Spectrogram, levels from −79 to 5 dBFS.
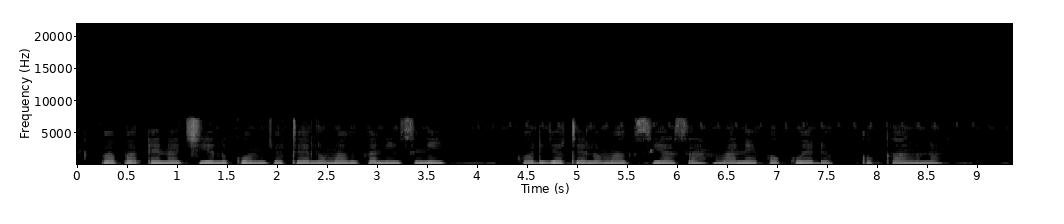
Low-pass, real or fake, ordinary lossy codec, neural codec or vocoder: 7.2 kHz; real; MP3, 32 kbps; none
